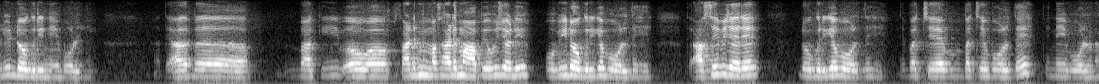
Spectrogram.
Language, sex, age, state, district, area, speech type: Dogri, female, 18-30, Jammu and Kashmir, Reasi, rural, spontaneous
